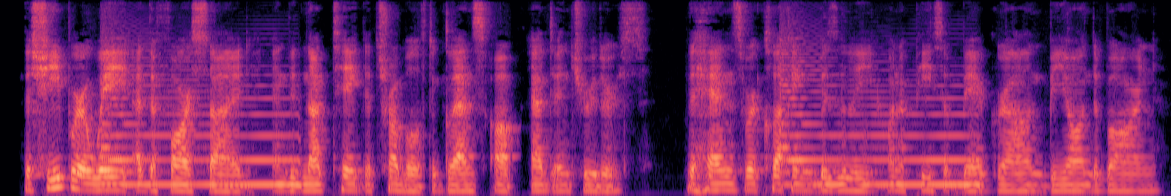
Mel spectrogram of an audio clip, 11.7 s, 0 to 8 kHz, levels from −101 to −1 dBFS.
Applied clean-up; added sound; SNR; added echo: neural mask model RNNoise.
